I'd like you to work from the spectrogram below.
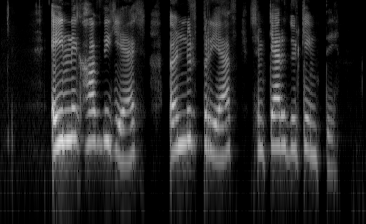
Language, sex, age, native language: Icelandic, male, 11, Icelandic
